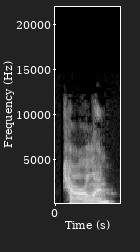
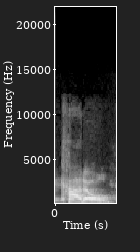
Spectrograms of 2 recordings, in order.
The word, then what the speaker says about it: Caro: We have all the way live from Brazil, Carolyn. Is that correct? Did I pronounce it correct? Nearly. Caro. Caro. It's like Carol.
